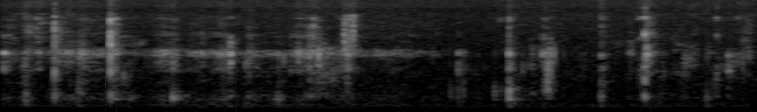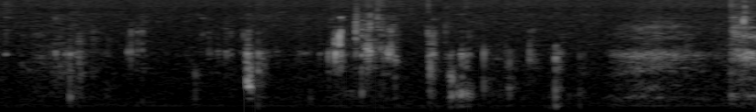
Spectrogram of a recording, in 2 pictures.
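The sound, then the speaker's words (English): Wet chewing sounds of someone eating hot food, with irregular crunchy clicks and smacks, continuing steadily throughout at a quiet level with no speech over it. “Oh, I shouldn't have eaten. I should have eaten this from the start.”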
